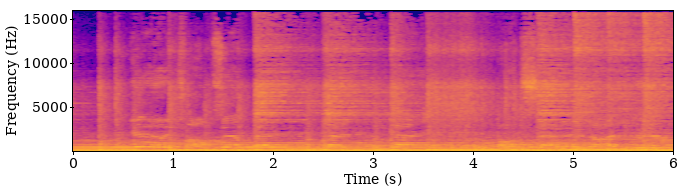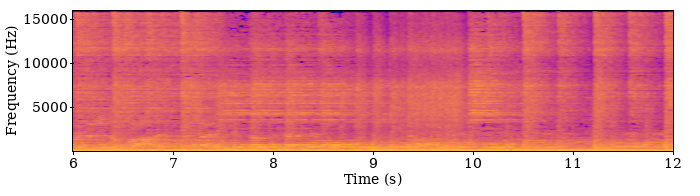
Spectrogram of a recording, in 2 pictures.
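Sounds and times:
drum kit: 0.0 - 12.0
electric bass: 0.0 - 12.0
electric guitar: 0.0 - 12.0.

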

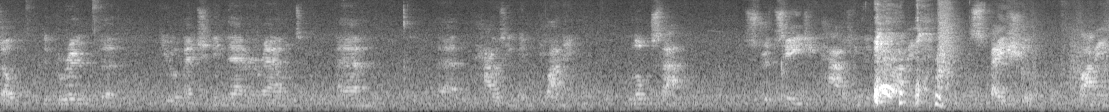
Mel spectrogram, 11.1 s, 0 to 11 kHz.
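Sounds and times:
man speaking into microphone: 0.0 - 3.8, 4.4 - 11.0
sudden cough: 8.7 - 9.6.

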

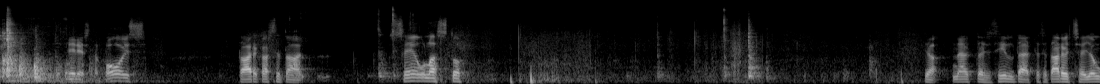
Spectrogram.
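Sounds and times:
light rustling: 2.4 - 9.4.

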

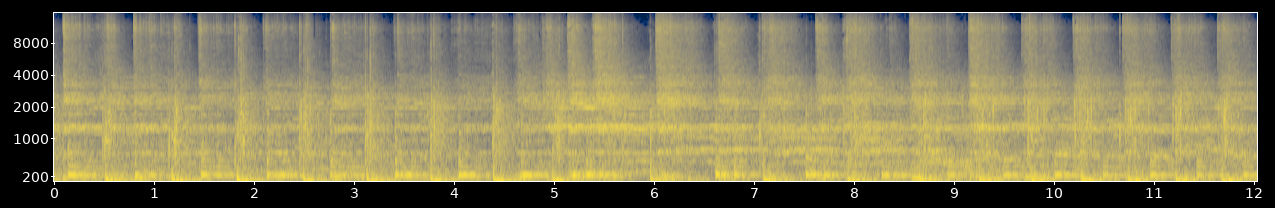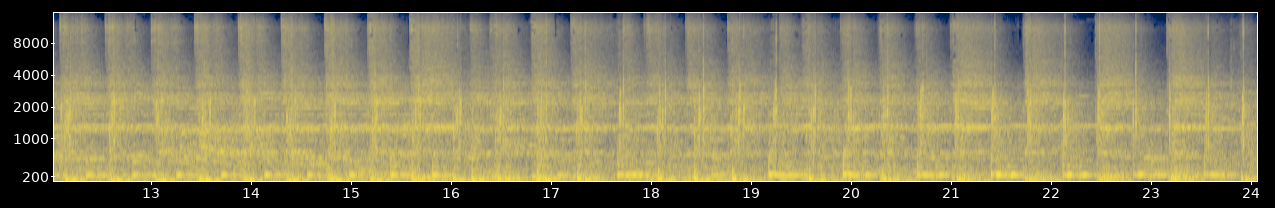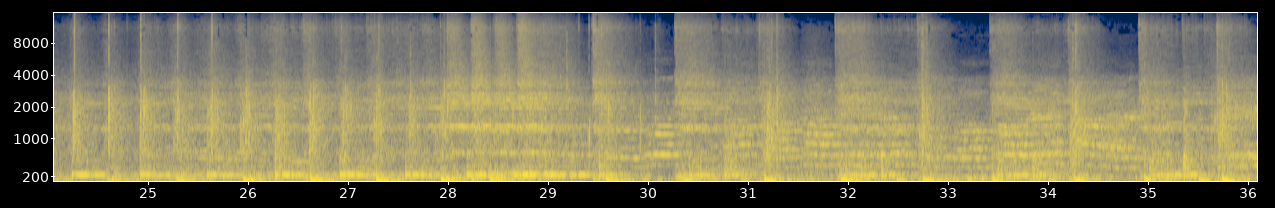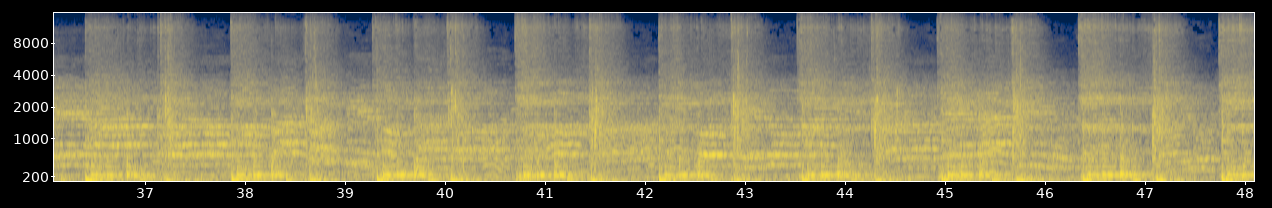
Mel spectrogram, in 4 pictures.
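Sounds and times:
barrel drum beat: 0.0 - 48.0
group of men chanting: 0.0 - 48.0
small hand cymbals: 0.0 - 48.0.

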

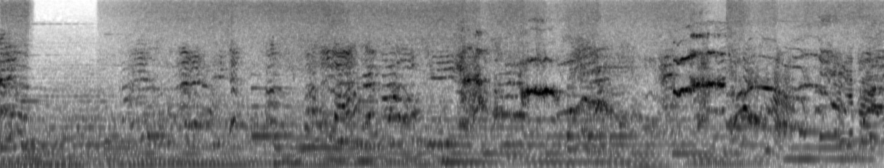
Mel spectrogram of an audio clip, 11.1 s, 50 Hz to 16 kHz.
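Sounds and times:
children shouting and shrieking: 0.0 - 0.4, 1.3 - 11.0
background music with held chords: 0.0 - 11.0.

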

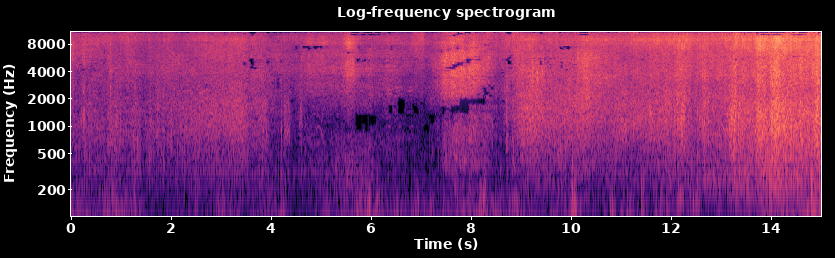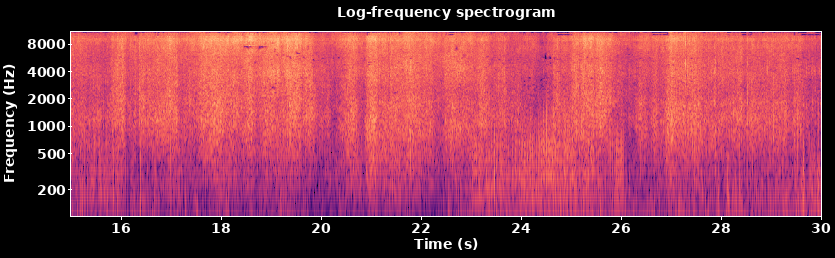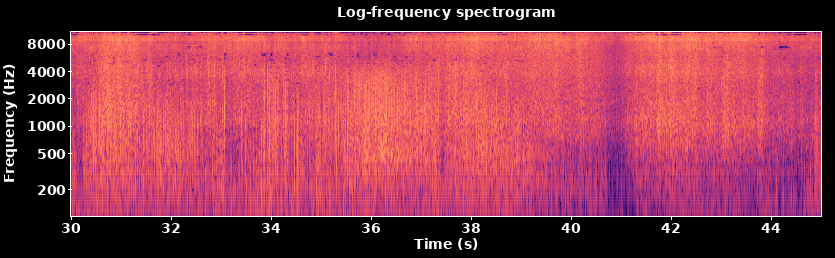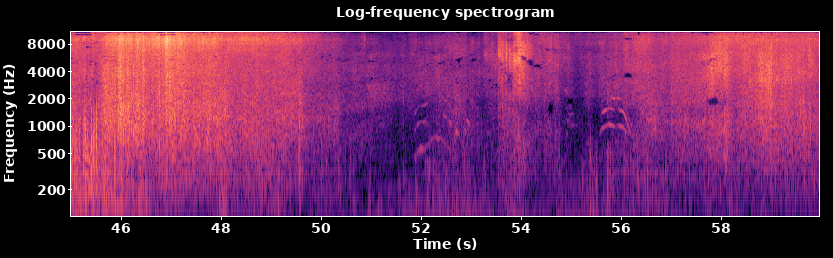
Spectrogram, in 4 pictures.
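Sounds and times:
skis scraping on snow: 0.0 - 51.5, 52.6 - 59.9
wind rushing over microphone: 0.0 - 59.9.

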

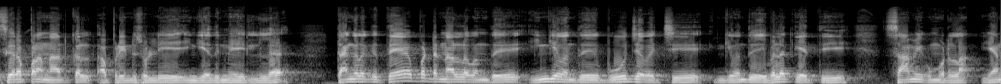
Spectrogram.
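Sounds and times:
man narrating: 0.0 - 10.0.

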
